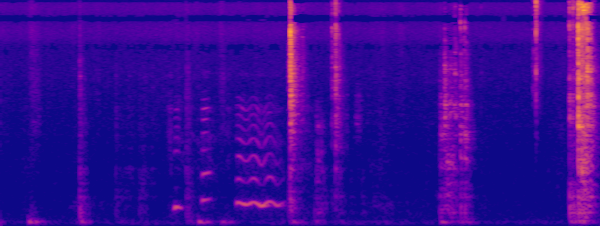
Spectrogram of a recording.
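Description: Soft rustles and taps of hands handling and smoothing a machine-knitted yarn cozy on a table. A woman briefly hums a wavering note about two seconds in. A short, louder burst comes near the end.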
